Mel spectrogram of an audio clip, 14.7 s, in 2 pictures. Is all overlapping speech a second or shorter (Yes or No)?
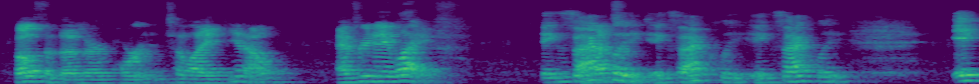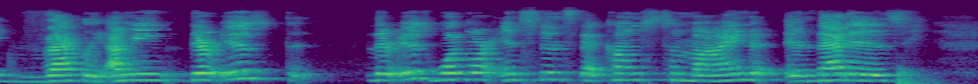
Yes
